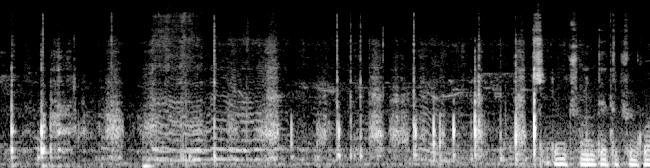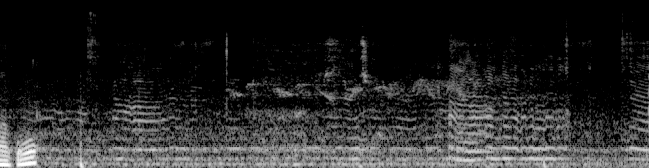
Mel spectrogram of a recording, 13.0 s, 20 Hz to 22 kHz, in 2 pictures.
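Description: Korean native honeybees hum and buzz around hives at a 600 m mountain apiary where sacbrood disease is spreading. A steady insect drone continues under a man's speech, with louder handling noises around the middle.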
